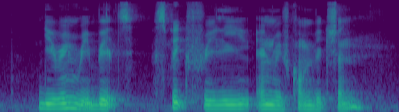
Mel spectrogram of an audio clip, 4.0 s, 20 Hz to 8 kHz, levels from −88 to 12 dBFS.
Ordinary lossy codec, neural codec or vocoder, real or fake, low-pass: none; none; real; 7.2 kHz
